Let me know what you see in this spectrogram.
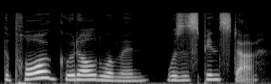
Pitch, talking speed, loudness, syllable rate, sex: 210 Hz, 175 wpm, -18 LUFS, 4.2 syllables/s, female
